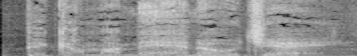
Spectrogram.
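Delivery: low unvoiced whisper; whispered call. Preacher voicing God whispering to a lost man, low whisper. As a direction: breathe the name like a secret.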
